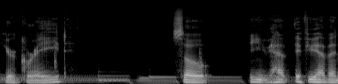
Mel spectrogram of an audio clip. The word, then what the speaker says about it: Seuss: He intended it to rhyme with voice. So it was be it was supposed to sound like Dr. Soy.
